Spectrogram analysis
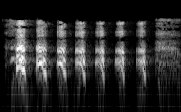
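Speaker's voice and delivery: sharp high laugh of disbelief; high scornful laugh. Real, not acted. Ranting vlogger laughs at drilling for oil, high and scornful.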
